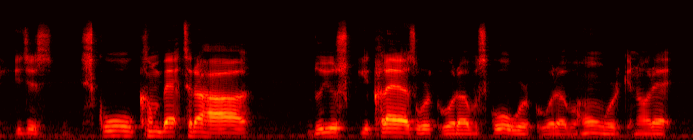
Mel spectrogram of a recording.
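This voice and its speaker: A man with an American accent and an unremarkable speaking voice, fairly low in pitch, with fairly even intonation at a moderate pace. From South Florida, Haitian family. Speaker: rapper. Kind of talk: casual interview.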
